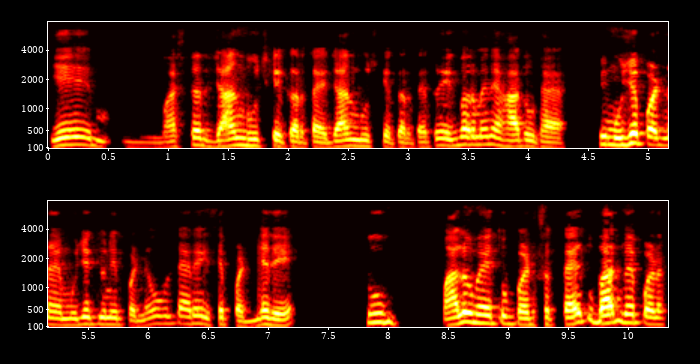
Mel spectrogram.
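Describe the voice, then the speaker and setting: A Marathi man from Maharashtra, giving a candid, reflective personal testimony at an online support meeting, with hesitant pauses and restarts. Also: a little high, a little mellow, no room sound, muffled recording. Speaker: recovering member sharing at a support meeting.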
